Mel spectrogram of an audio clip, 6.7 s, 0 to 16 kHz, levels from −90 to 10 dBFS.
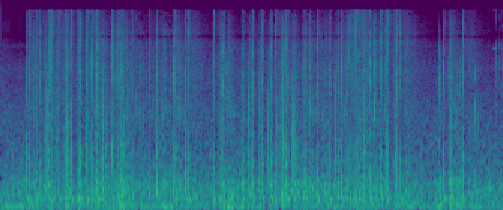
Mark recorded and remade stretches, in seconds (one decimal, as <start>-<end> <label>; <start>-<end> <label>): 0.0-6.7 recorded

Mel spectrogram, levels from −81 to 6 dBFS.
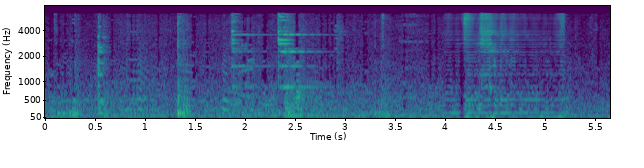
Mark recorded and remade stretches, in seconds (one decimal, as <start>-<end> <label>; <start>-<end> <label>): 0.0-4.0 recorded; 4.0-5.2 remade; 5.2-5.7 recorded

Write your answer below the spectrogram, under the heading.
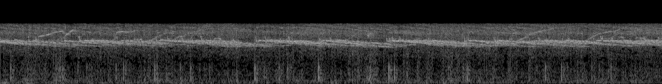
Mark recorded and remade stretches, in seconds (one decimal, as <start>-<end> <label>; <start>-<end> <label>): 0.0-1.7 recorded; 1.7-5.7 remade; 5.7-6.6 recorded

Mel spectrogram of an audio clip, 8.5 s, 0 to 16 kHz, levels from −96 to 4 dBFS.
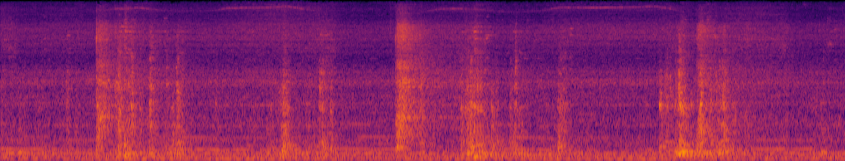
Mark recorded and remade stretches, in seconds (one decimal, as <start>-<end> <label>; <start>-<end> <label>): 0.0-8.5 recorded

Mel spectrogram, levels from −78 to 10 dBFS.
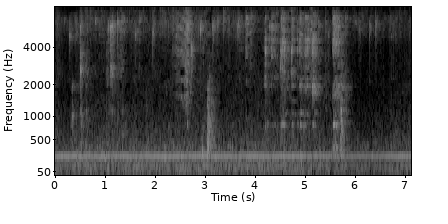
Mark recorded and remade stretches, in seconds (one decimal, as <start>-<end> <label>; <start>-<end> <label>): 0.0-0.4 recorded; 0.4-1.2 remade; 1.2-7.1 recorded

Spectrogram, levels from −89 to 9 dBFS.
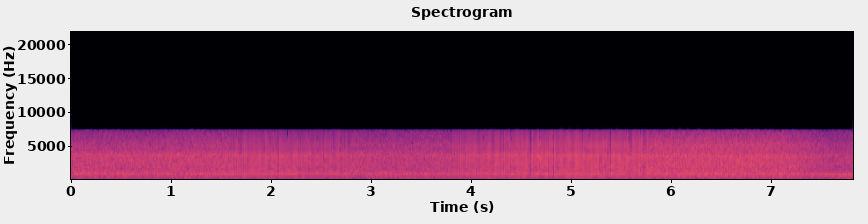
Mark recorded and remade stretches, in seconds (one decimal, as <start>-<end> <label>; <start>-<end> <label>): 0.0-1.6 recorded; 1.6-2.8 remade; 2.8-3.8 recorded; 3.8-5.8 remade; 5.8-7.8 recorded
